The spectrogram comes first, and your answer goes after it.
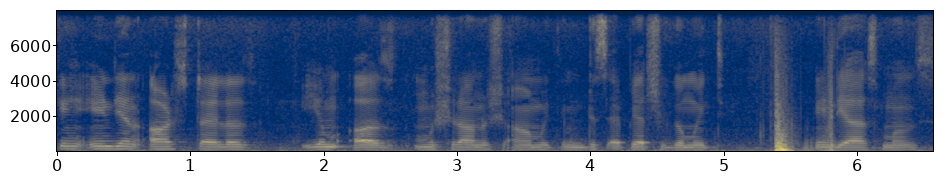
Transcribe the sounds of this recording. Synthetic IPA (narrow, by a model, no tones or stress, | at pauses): kĩɦʔiɳɖijɐnaːɾsʈaːjlɐz | jimaːzmuʃɾaːnoʃiʔaːmɨt̪ʲimɖisɐpijɐɾʃiɡɐmɐt̪i̥ | iɳɖijaːsmɐns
